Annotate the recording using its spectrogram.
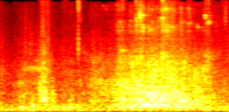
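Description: Chalk scratching across a blackboard in a stretch of writing that swells and fades in the second half, after a couple of faint ticks about half a second in.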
